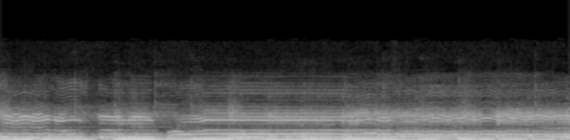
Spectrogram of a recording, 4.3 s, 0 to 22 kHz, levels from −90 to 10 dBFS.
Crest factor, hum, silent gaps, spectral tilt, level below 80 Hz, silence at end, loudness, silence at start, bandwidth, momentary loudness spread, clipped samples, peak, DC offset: 10 dB; none; none; -7 dB/octave; -18 dBFS; 0 s; -13 LUFS; 0 s; 9.4 kHz; 2 LU; under 0.1%; -2 dBFS; under 0.1%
